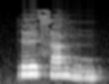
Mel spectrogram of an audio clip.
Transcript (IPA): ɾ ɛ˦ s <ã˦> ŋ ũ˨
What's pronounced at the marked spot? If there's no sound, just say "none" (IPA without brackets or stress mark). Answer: a˦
